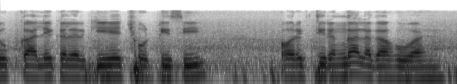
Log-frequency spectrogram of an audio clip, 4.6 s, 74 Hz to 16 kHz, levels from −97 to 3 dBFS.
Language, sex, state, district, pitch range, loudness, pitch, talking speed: Hindi, male, Uttar Pradesh, Lucknow, 120-130 Hz, -13 LUFS, 125 Hz, 155 wpm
